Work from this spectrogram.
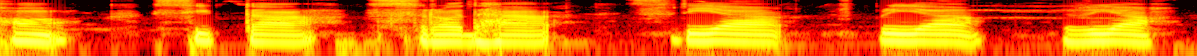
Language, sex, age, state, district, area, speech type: Odia, female, 18-30, Odisha, Balangir, urban, spontaneous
